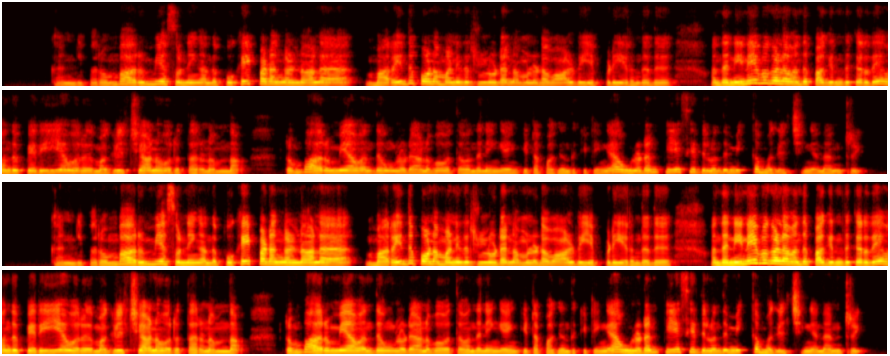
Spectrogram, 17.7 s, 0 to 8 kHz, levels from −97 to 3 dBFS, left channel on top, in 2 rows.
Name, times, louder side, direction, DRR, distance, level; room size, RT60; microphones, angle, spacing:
voice 1, 0.5-11.2 11.7-17.4, right 4 dB, 55° right, 0.5 m, -29 dB
5.4 x 2.4 x 2.7 m
head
